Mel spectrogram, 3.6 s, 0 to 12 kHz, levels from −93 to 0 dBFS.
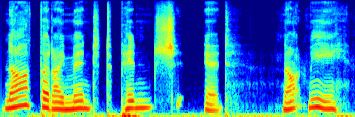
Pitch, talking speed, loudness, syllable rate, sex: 175 Hz, 135 wpm, -18 LUFS, 3.4 syllables/s, male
